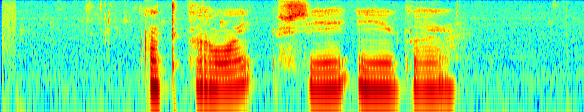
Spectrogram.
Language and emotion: Russian, neutral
